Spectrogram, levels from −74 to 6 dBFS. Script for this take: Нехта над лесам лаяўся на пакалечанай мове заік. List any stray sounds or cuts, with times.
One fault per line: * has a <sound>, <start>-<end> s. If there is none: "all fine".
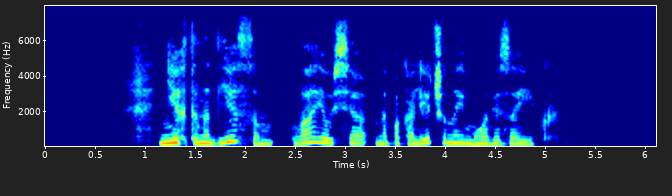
all fine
